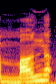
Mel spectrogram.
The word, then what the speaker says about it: Hmong: to go to the Hmong market. It's spelled Humong, but it's pronounced Hmong. It's in St. Paul. Just Google Hmong. So it's spelled Hum. So it's not Hmong, it's just Hmong.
